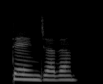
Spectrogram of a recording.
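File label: "tèngiat", female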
